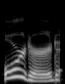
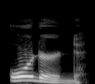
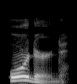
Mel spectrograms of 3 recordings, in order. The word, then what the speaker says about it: ordered: is really two sounds, ordered. Ordered, not order ed. Right. The ending ed after a soft sound just adds a quick d sound, ordered, not order ed.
